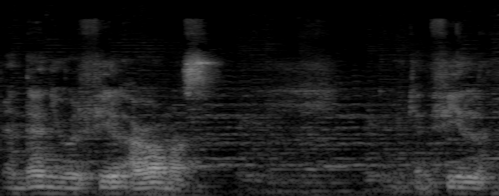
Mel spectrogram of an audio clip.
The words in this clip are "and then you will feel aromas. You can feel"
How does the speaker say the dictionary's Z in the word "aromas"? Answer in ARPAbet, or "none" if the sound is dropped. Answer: S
